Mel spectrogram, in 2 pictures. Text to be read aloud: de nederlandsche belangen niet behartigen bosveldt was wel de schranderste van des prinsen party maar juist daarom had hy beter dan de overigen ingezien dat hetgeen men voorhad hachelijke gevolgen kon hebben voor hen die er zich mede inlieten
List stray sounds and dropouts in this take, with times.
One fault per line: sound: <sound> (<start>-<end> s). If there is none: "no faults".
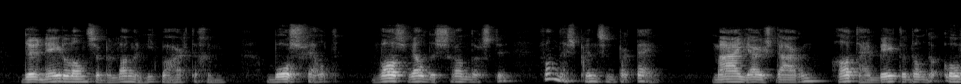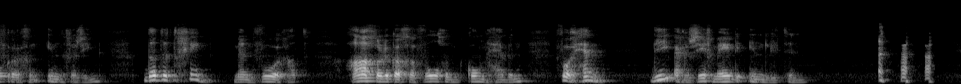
sound: laugh (18.4-19.0 s)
